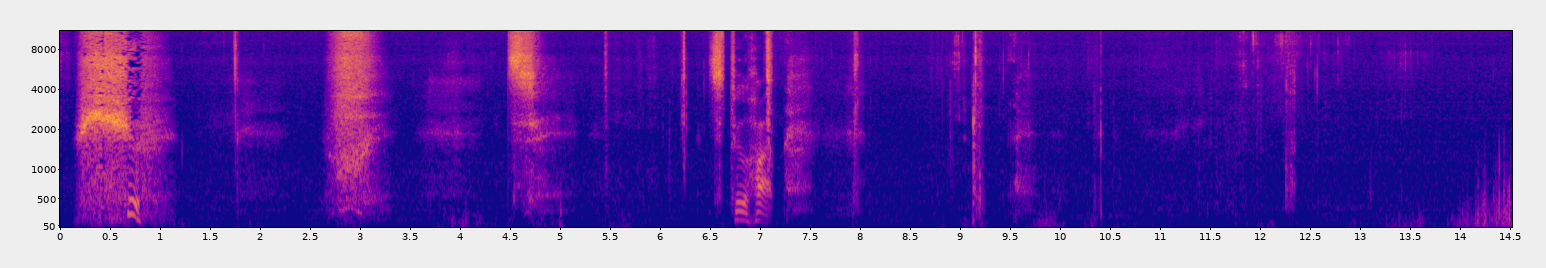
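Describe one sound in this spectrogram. A shovel scrapes and thuds into earth nearby.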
